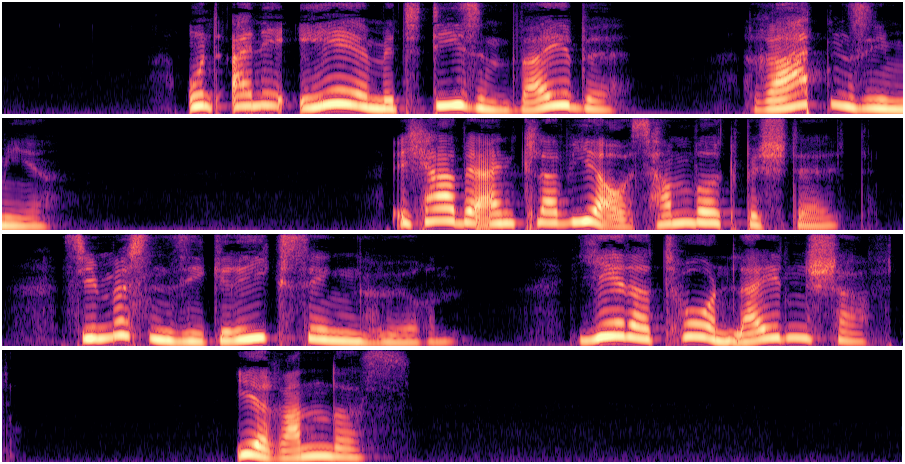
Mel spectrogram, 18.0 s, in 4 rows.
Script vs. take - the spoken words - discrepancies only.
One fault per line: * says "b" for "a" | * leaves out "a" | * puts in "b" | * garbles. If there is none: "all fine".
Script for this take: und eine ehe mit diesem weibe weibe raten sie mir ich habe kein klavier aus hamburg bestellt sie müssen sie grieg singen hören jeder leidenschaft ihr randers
* leaves out "weibe"
* says "ein" for "kein"
* puts in "ton"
